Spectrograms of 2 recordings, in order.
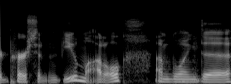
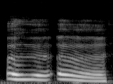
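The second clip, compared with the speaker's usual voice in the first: high, loud burst of laughter; laughing; 11 semitones higher, 12 dB louder than usual. Real, not acted. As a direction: crack up out loud. Laughing at the simpleton joke.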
